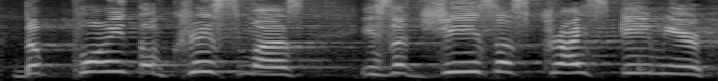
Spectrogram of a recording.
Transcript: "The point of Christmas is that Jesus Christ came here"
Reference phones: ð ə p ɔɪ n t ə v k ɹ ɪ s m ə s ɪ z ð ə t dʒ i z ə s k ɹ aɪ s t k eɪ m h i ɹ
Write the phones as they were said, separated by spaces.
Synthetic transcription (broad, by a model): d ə p ɔɪ n t ə v k ɹ ɪ s m ə s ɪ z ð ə t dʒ i s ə s k ɹ aɪ s t k eɪ m h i ɹ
